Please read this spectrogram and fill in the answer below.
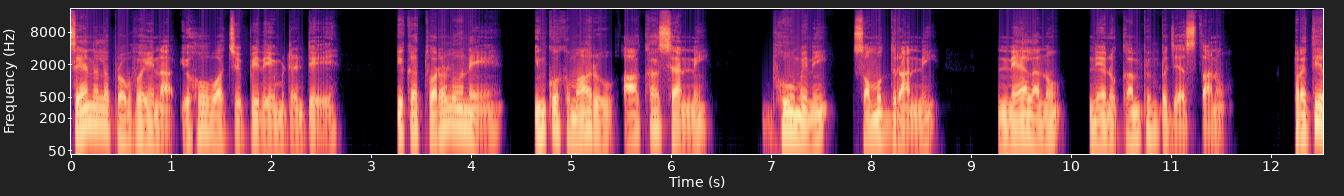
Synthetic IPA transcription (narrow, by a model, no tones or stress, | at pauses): sɛːnɐlɐpɾɐbʱuʋɐjnɐ̰jehɔːʋaːt͡ʃe̞pːid̪e̞ːmiʈɐɳʈe̞̰ː | ikɐt̪ʋɐɾɐlo̞ːne̞̰ː | iŋkɔkɐmaːɾuaːkaːʃaːnːi | bʱuːmini | sɐmud̪ɾa̰ːnːi | nɛːlɐnu | ne̞ːnukɐmpimpɐt͡ʃɛ̰ːst̪a̰ːnṵ | pɾɐt̪i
